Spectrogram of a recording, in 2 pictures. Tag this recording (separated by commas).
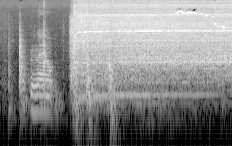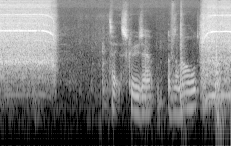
Tools, Power tool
